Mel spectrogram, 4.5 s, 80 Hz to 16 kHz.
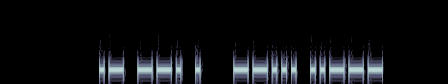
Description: Morse code, heard as a keyed tone, about 25 wpm, 700 Hz. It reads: AGE 72
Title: Practice QSO - Exchange 3 - More Info - 25wpm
